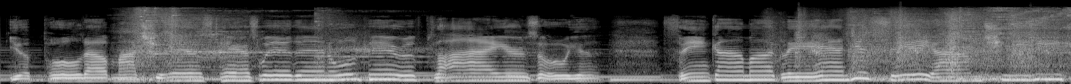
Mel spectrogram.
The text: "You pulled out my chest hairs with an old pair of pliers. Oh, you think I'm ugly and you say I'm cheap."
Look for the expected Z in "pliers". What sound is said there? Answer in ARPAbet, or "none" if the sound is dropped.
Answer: Z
